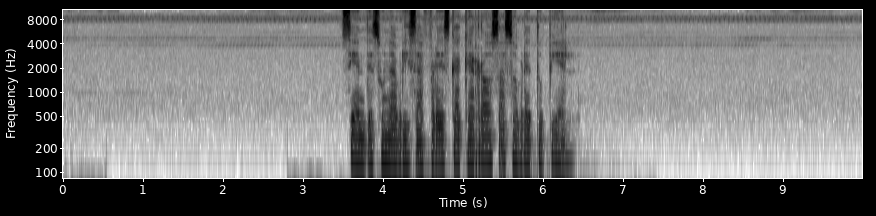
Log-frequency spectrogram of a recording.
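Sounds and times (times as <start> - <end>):
crickets and other insects chirring in a cornfield on a cool autumn night: 0.0 - 9.9
speech: 3.5 - 6.5.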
